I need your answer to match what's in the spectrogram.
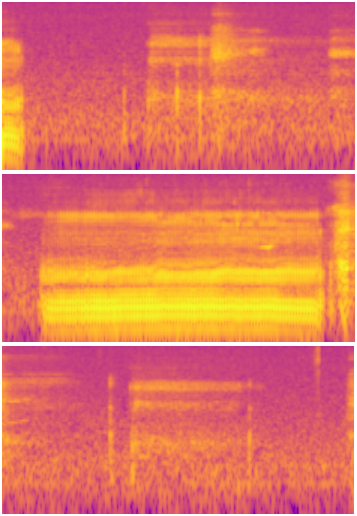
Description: My Bordeaux was snoring as usual on my shoulder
